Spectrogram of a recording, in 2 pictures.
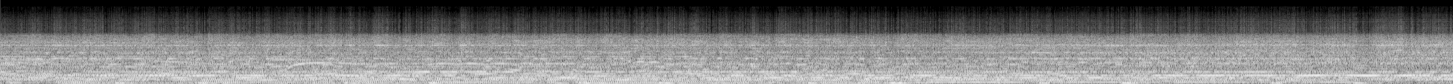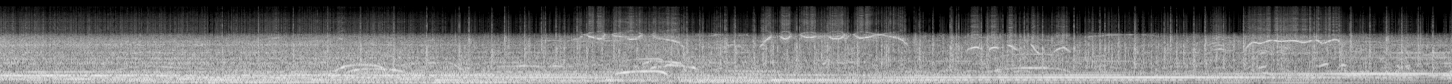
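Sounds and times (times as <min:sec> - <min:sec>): live band holding a chord: 0:00.0 - 0:29.0
audience cheering and whistling: 0:17.1 - 0:29.0.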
